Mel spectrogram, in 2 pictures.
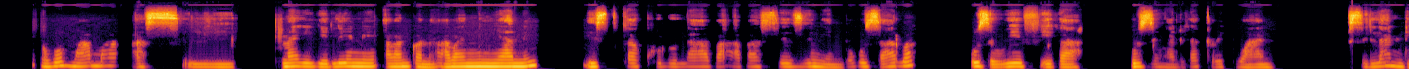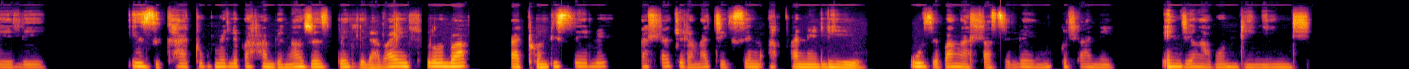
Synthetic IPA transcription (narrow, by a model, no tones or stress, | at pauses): βɔmamaːsi | naɣɛɣɛleniaβantʼwanaːβaɲiɲanɛ | isiɣakʰululaβaːβaseziɲeniloɣuzalwa | ɣuzɛujefiɣa | uziŋaliɣaɡ̥ʱriɡwani | silandʱɛlɛ | izikʰatʰɔɣumɛlɛβahambʱɛŋazɔizib̥ʱɛɮɛlaβajɛɬɔlwa | βatʰontʼisɛlwɛ | βaɬat͡ʃʼwɛlamad̥ʒ̥ʱeɣiseniafanɛlɛjɔ | uɣuzɛβaŋaɬasɛlwɛjimikʰuɬanɛ | ɛnd͡ʒʱɛŋaβondʱiniːndʱi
